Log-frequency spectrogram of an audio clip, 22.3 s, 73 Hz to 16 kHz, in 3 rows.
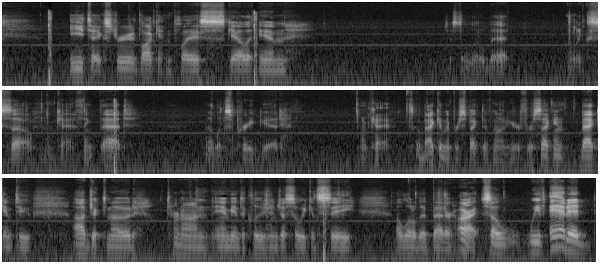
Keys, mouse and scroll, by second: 2.5 e, 4.0 s, 9.5-11.3 middle drag, 11.7-13.7 middle drag, 14.2 KP_5, 14.7-16.3 middle drag, 16.1 Tab, 18.8 click, 20.7-22.3 middle drag.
